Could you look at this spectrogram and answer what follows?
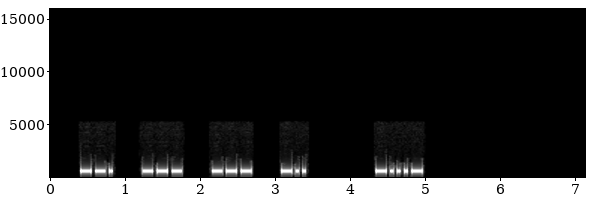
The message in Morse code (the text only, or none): GOOD <BT>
